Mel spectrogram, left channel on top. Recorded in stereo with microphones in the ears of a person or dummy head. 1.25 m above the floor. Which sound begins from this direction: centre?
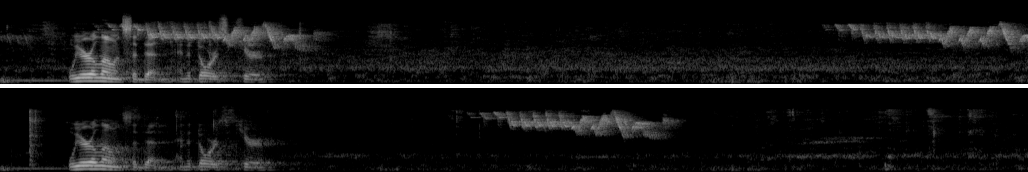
A man speaking, at 0.7 s.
